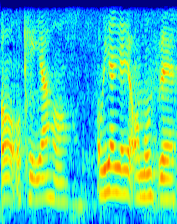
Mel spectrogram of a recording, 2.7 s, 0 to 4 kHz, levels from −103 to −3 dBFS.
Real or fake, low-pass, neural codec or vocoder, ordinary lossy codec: fake; 3.6 kHz; codec, 16 kHz, 4 kbps, X-Codec, HuBERT features, trained on balanced general audio; AAC, 24 kbps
